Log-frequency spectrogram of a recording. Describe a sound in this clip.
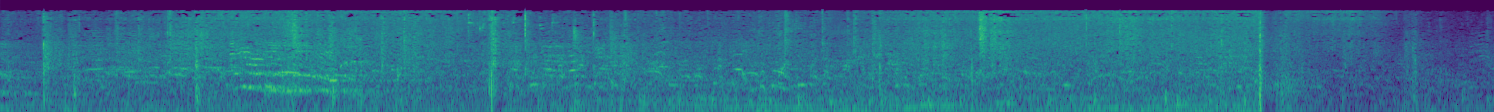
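A crowd of men shout and yell nearby.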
